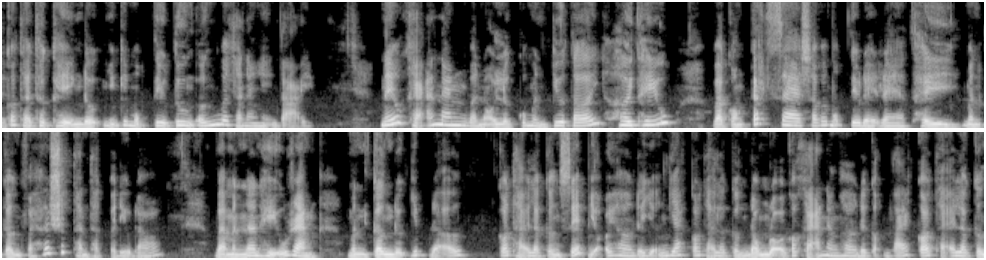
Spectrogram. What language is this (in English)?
Vietnamese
